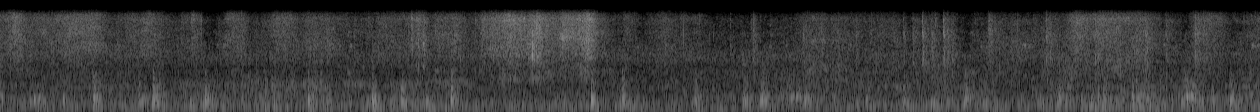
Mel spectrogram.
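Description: Passenger train running at speed, heard from inside the carriage: a steady low rumble and hiss with irregular clicks and knocks from the wheels on the track.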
